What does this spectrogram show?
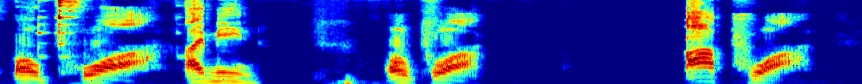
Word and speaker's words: à point: the item till it's au point. I mean, au point. A point. Or it's spelled a point, but it's pronounced à point, and that means just done.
